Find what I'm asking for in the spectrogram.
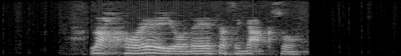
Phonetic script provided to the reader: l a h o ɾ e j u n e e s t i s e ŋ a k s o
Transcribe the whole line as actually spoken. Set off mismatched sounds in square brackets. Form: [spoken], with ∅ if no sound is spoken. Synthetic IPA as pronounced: l a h o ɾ e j [o] n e e s t [a] s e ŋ a k s o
